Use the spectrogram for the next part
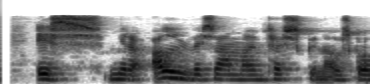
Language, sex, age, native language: Icelandic, female, 11, Icelandic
